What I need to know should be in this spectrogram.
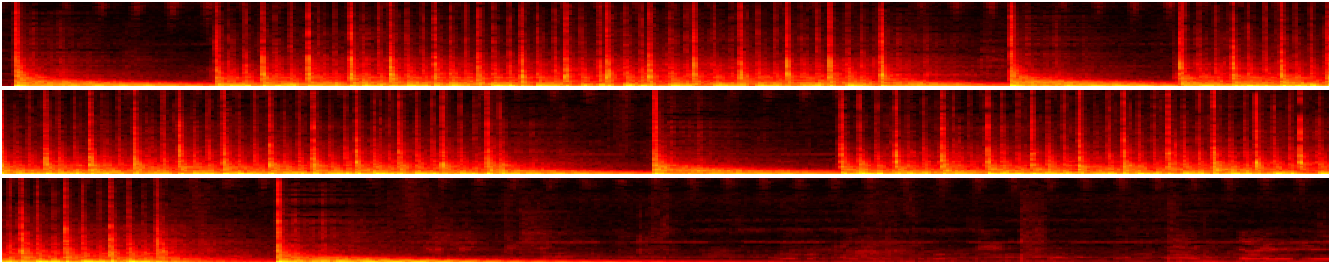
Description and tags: Dhol outside
Sound of Ethnic Drum.
Bangladesh, Field-recording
